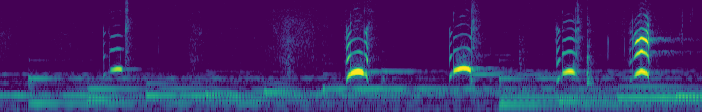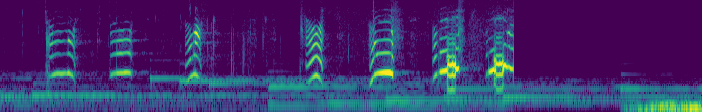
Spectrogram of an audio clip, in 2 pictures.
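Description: Macaque giving about a dozen short, high squeaky calls, each rising and falling in pitch, over soft background music of held notes.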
